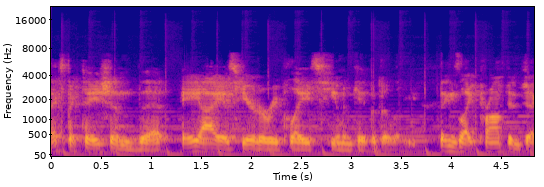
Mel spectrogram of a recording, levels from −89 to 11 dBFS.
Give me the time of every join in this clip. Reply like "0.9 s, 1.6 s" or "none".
3.8 s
